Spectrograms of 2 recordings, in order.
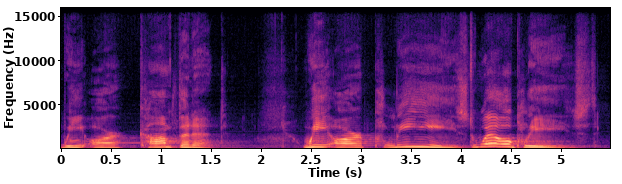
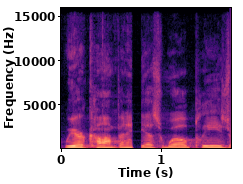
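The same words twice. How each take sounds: First: "pleased, well pleased" drawn out slowly and pitched up; emphatic repetition. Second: Said in the usual way. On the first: Acted. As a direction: linger on "confident" and stretch "pleased" for emphasis. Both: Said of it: "Notice those words in verse eight".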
